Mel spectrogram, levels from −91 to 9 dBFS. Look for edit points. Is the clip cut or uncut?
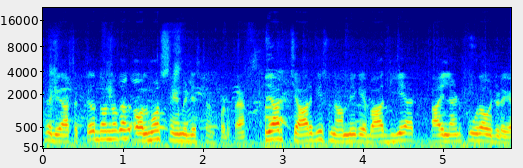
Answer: cut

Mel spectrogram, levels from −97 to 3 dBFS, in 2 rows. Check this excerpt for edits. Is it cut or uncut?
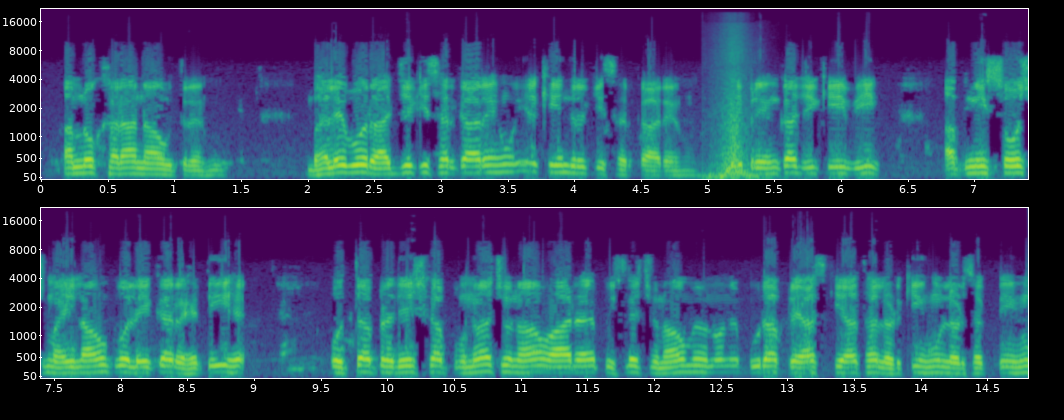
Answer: cut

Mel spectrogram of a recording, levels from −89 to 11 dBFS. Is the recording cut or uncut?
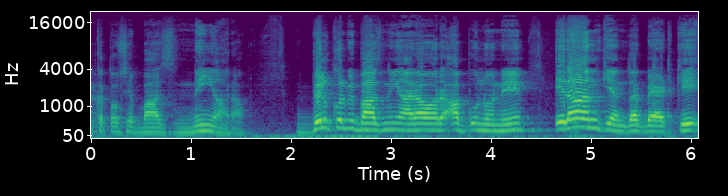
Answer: uncut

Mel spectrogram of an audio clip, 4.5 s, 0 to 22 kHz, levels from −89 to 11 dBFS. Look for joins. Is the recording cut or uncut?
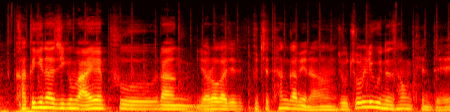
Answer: cut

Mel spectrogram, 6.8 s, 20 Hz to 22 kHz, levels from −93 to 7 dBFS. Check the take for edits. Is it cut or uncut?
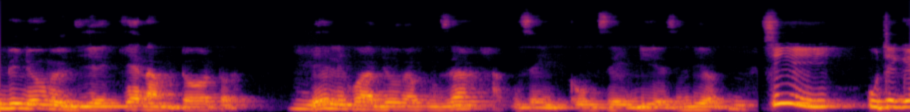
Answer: cut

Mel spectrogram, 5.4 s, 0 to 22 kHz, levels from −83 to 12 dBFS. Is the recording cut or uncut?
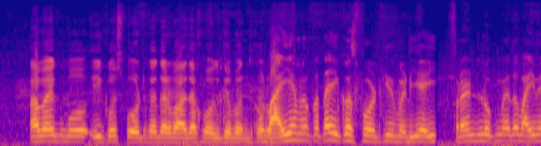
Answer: cut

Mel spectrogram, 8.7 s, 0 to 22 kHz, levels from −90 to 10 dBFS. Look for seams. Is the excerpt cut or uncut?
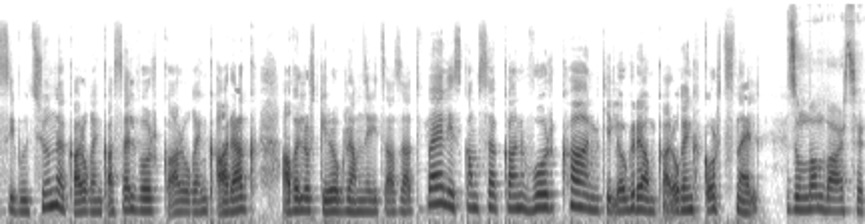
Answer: uncut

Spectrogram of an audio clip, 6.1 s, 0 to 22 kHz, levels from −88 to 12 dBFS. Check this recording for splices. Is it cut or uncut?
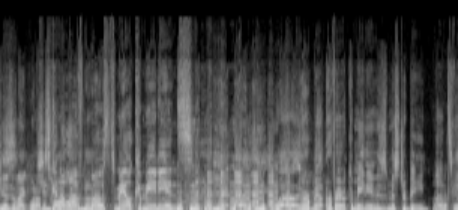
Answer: uncut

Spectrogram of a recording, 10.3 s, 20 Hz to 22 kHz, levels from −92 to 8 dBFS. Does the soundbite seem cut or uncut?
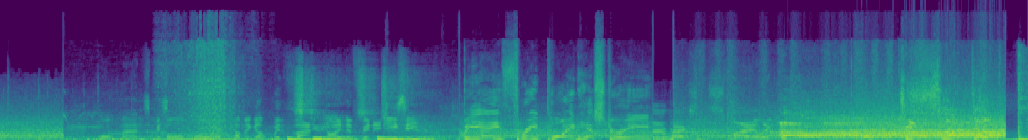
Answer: uncut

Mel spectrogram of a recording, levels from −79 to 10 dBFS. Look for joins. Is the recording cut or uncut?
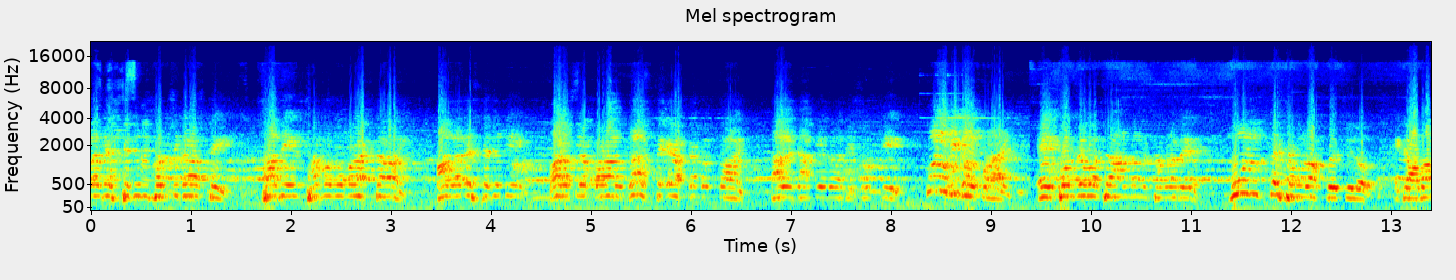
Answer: cut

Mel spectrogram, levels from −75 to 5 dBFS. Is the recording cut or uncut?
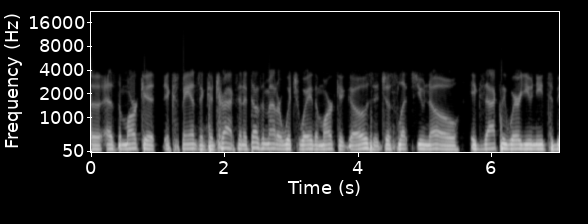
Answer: uncut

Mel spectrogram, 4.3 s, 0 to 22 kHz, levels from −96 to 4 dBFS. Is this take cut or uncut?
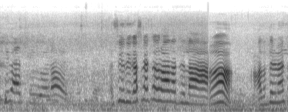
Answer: cut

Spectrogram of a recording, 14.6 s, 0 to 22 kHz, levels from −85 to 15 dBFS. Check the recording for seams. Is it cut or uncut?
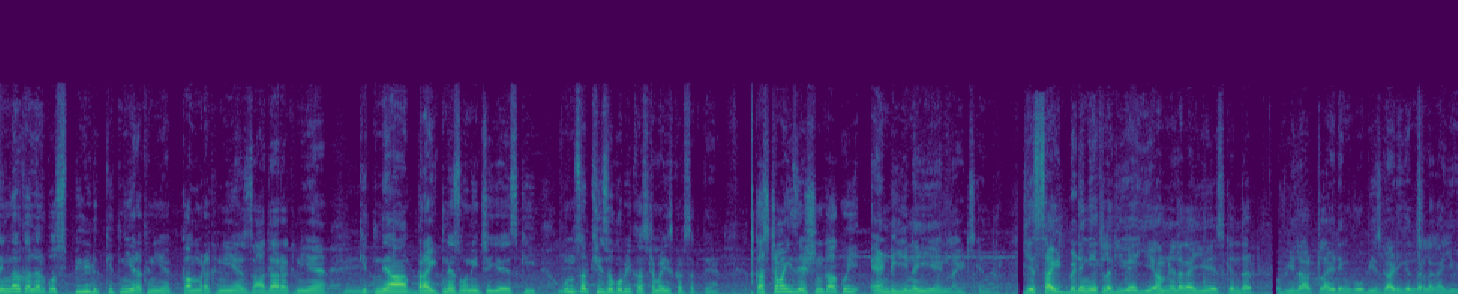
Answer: cut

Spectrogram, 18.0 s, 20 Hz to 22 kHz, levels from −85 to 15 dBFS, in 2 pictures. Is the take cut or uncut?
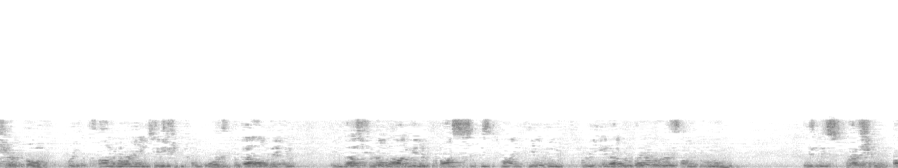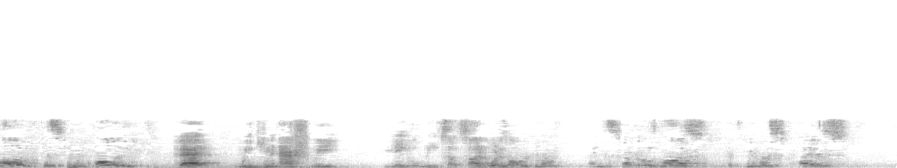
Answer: cut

